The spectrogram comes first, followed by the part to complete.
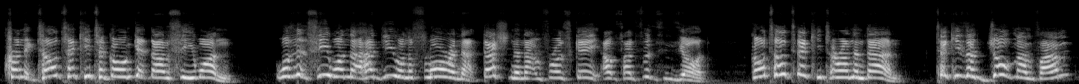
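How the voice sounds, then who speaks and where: On a livestream, a man with a London roadman accent and slang rants and trash-talks, taunting and confrontational, repeating himself. His voice is very high and expressive at a normal speed, captured in dull lo-fi audio.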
